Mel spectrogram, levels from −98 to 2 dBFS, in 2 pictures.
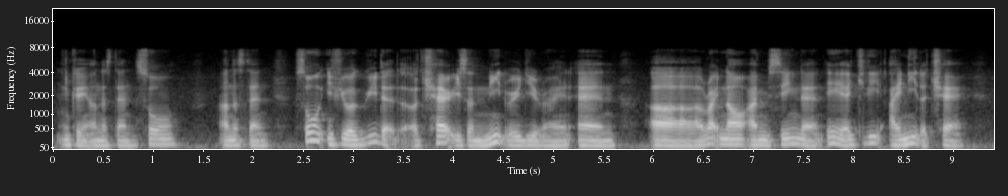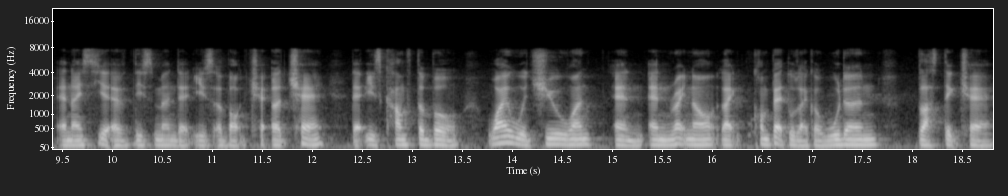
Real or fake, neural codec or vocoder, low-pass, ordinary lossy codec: real; none; none; none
